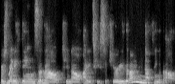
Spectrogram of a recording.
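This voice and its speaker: A medium-pitched woman with an American accent talks with ordinary pitch variation. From United States. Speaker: healthcare clinic founder. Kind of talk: webinar panel talk. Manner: hesitant, many fillers.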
